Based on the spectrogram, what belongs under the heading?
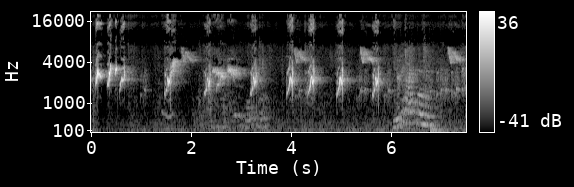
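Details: Red-whiskered bulbul song played to excite other bulbuls: a run of bright, slurred whistled notes repeated roughly every half second to second, with some higher buzzy upsweeps, ending in a noisy rasping burst.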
